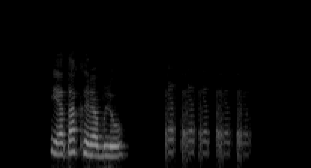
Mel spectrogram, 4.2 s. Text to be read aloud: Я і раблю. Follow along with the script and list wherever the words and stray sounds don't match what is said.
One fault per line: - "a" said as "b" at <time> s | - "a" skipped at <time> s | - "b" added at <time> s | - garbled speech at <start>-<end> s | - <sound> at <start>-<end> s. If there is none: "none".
- "так" added at 0.8 s
- laugh at 2.2-3.3 s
